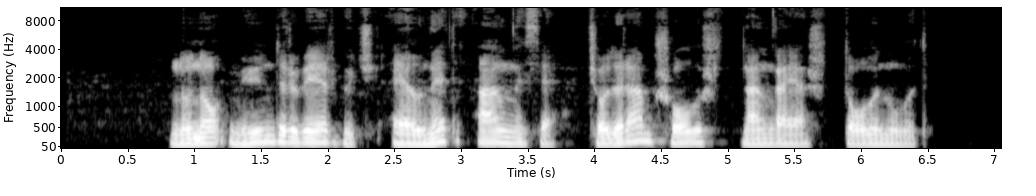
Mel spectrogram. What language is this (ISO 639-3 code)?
chm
